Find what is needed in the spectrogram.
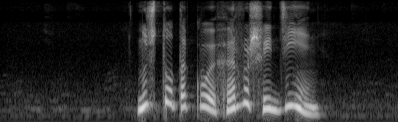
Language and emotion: Russian, positive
